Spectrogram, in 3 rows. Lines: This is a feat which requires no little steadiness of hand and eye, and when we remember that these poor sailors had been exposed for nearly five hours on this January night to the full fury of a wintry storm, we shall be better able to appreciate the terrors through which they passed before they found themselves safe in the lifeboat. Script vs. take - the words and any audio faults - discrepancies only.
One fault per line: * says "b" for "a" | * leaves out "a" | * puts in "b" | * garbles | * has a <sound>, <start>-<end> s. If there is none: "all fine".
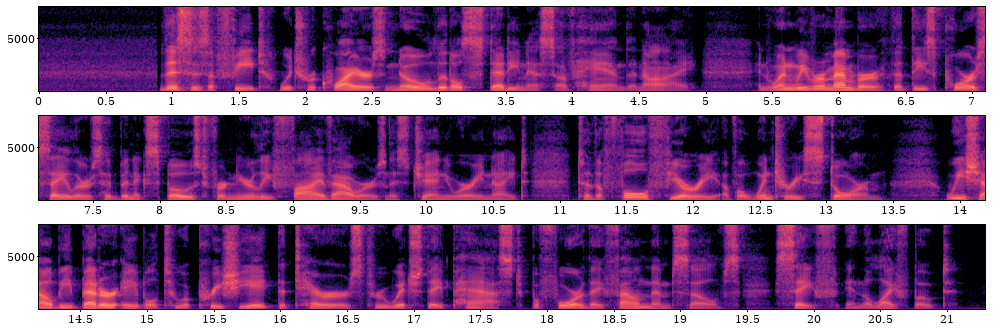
* leaves out "on"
